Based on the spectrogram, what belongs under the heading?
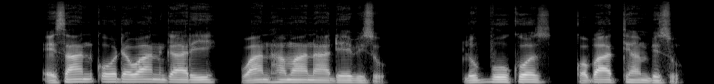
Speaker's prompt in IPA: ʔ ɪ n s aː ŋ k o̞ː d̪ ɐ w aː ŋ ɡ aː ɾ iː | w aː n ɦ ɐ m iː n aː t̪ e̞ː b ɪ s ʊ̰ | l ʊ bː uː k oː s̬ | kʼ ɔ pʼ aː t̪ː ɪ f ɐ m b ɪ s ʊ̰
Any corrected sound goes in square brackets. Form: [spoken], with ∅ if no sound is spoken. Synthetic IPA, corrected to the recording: ʔ ɪ [∅] s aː ŋ [kʼ] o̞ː d̪ ɐ w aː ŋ ɡ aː ɾ iː | w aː n ɦ ɐ m [aː] n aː [d̪] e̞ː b ɪ s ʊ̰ | l ʊ bː uː k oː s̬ | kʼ ɔ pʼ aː t̪ː ɪ [h] ɐ m b ɪ s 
